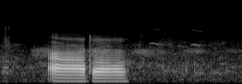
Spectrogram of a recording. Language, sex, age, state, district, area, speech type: Santali, female, 30-45, West Bengal, Paschim Bardhaman, urban, spontaneous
